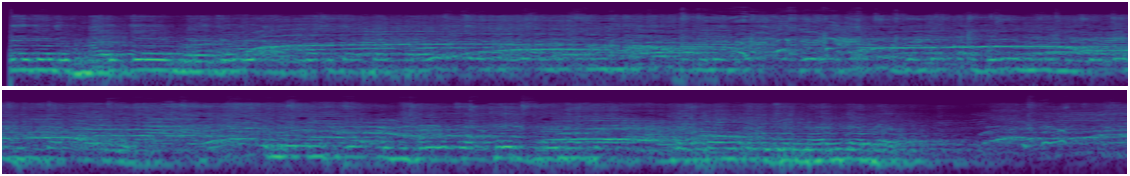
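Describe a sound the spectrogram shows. A young man sings into a microphone over loudspeakers.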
